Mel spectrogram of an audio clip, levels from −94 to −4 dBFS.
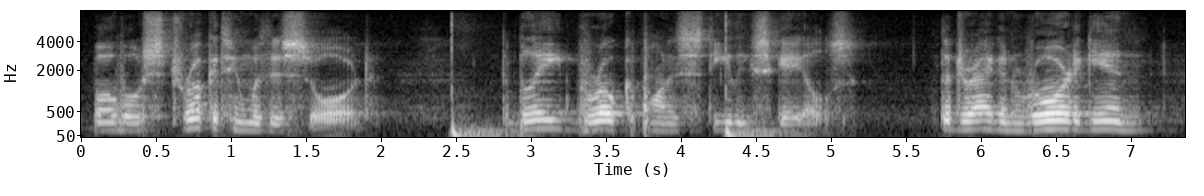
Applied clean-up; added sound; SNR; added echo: none; Thump, thud; 12 dB; reverberation time 0.4 s.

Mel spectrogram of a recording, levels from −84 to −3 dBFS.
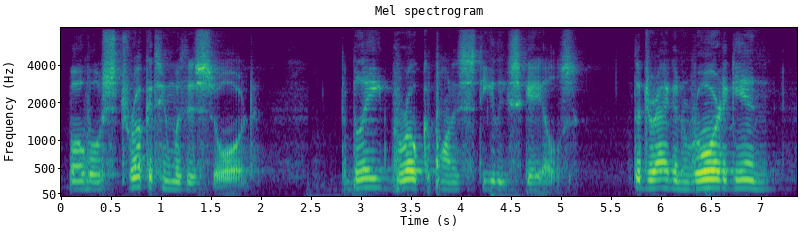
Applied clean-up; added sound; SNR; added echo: neural separator model SepFormer DNS4.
